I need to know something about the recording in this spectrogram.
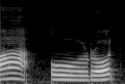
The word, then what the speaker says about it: โอรส: กัน อีก ครั้ง นะ คะ โอรส อ่าน ว่า โอรส ดู ครั้ง แรก ก่อน นะ คะ คำ ว่า โอ้ ไม่ มี ตัว สะกด ดัง นั้น อยู่ ใน แม่ ก กา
